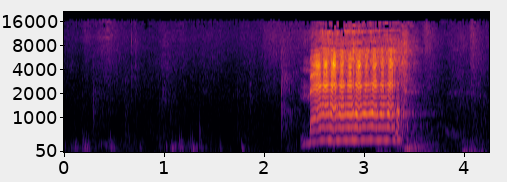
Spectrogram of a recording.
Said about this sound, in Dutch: Kijk daar, allemaal schapen, ze komen van het veld.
